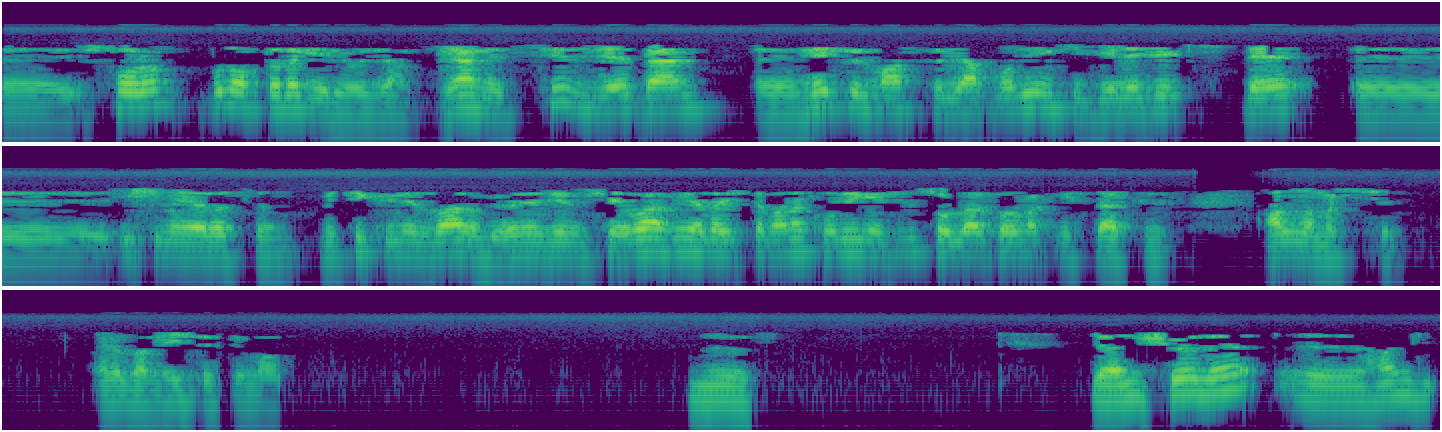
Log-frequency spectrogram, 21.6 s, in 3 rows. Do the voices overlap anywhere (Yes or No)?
No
